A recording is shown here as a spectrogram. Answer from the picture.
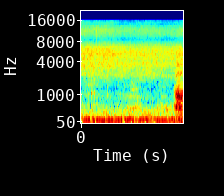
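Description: Very faint, steady sizzle of samosas deep-frying in oil in a steel kadai over a low gas flame, with a low hum underneath.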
